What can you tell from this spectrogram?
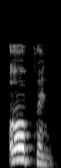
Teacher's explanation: Mas open, a força está no O. · Porque aqui não é uma sílaba tônica. A força está na primeira sílaba, não na segunda.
